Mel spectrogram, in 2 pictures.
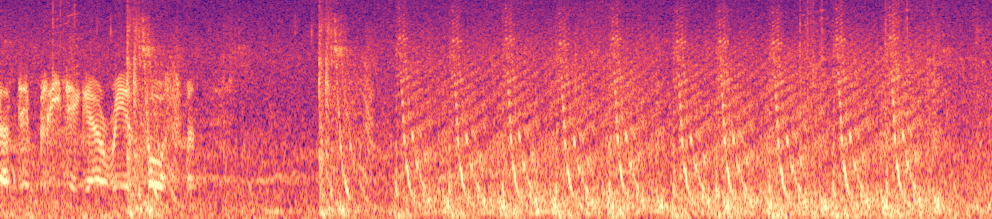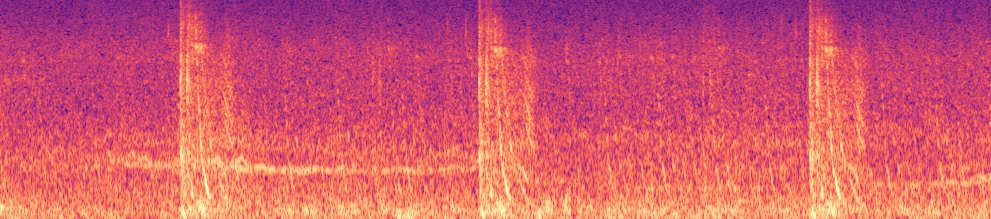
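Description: A sniper rifle fires single sharp, echoing shots.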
